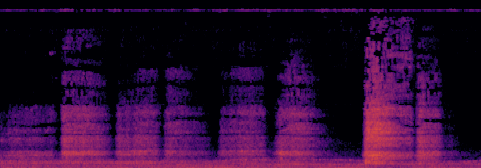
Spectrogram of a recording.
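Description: A person breathing heavily: a run of short breaths about every two-thirds of a second, then a louder, sharper gasp about four and a half seconds in.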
